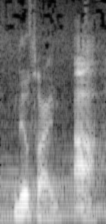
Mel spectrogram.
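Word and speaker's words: Niflheim: How do you pronounce that? That's the opposite of Valhalla. Nilfheim.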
